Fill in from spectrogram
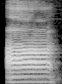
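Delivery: loud AH as for the doctor; AH held steady in the upper range; high level tone. Shown as a demonstration. Doctor asks you to open your mouth, high level AH. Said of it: "the doctor asks you".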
